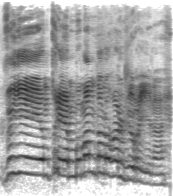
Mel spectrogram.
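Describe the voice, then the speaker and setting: A woman's voice: high-pitched, very animated, fairly quick. A woman with a French accent reading the part of an indignant middle-aged husband, in a stage reading. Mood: pompous. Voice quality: pompous, mock-solemn.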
